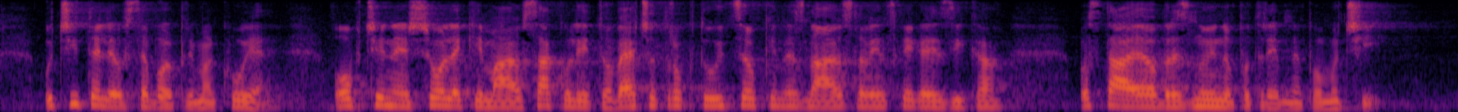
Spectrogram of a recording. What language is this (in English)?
Slovenian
